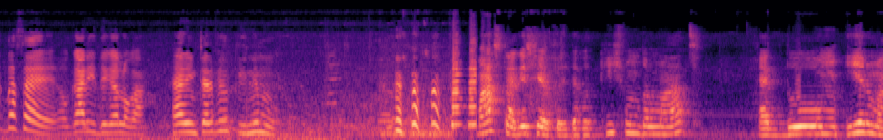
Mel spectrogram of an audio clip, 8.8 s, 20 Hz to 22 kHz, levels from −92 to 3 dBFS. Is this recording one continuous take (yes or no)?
no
